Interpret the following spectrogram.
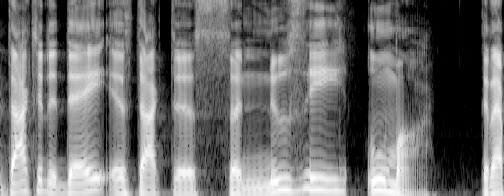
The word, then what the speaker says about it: Umar: Wednesday and our doctor today is Dr szi Umar did I pronounce it right yes right that's right he's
